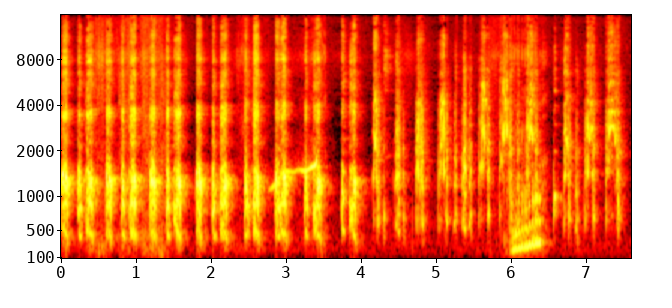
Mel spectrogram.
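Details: Chukar partridge kept for hunting in Muminobod, repeating fast clucking chuk notes in an irregular run, with one drawn-out whistled note and a brief lower, harsher squawk near the end.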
